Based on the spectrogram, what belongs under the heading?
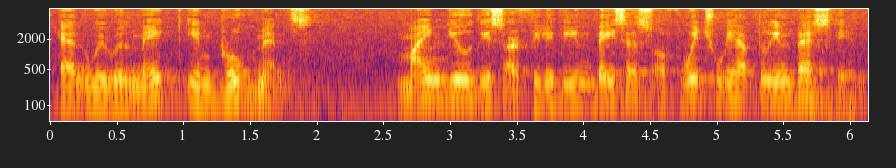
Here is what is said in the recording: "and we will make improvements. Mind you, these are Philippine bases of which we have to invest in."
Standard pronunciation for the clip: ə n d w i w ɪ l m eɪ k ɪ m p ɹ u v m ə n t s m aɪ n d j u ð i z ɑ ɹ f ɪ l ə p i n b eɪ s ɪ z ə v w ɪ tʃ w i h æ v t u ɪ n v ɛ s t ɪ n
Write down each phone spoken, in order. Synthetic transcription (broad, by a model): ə n d w i w ɪ l m eɪ k ɪ m p ɹ u v m ə n t s m aɪ n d j u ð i s ɑ ɹ f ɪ l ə p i n b eɪ s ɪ s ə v w ɪ tʃ w i h æ v t u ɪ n v ɛ s t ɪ n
